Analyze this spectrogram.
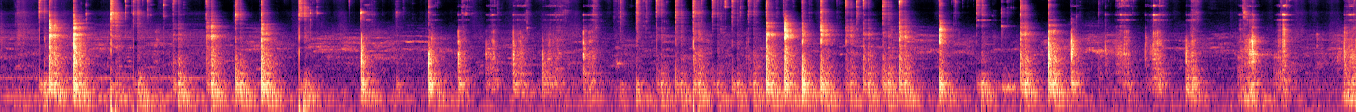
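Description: Hammer blows crushing a computer mouse: dozens of sharp, irregular cracks and knocks, some in quick runs, the loudest about a second in and again around the middle.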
